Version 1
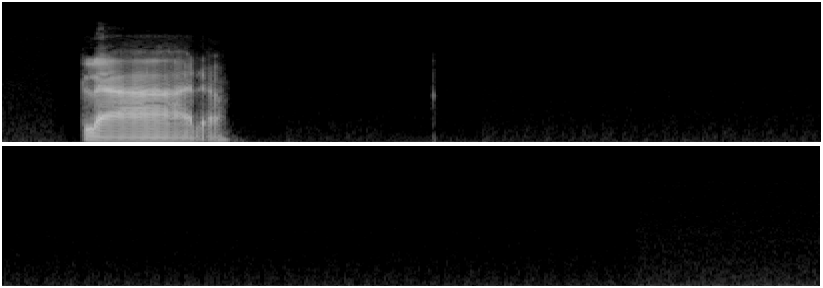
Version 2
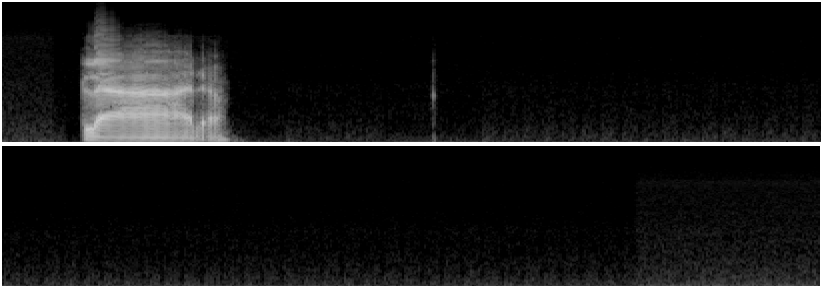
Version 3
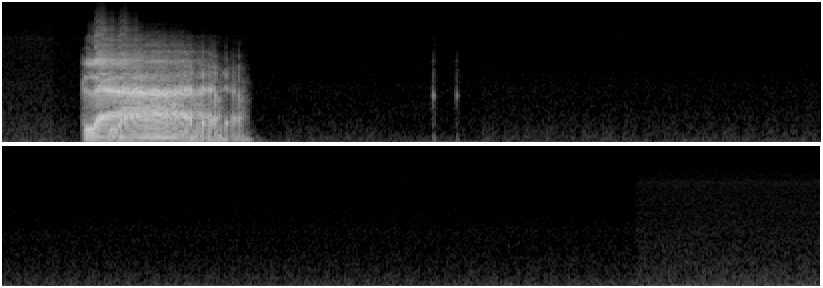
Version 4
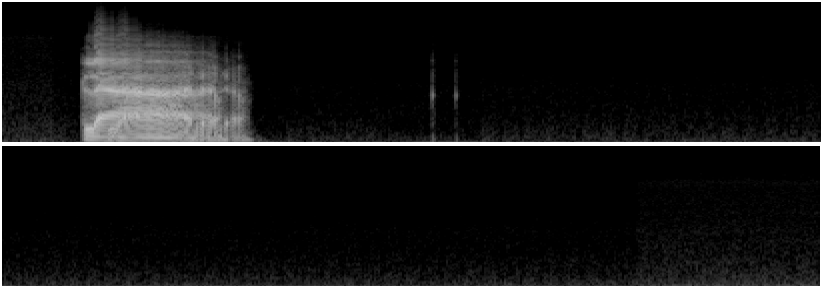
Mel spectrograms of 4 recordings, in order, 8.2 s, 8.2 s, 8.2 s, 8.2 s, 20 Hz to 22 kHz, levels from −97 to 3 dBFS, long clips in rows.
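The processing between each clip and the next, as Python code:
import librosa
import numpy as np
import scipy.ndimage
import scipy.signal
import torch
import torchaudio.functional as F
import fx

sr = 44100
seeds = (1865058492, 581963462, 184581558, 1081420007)

y1 = 10.0 ** (-15.0 / 20.0) * np.tanh(x / 10.0 ** (-15.0 / 20.0))
y1 = y1 * 10.0 ** (7.0 / 20.0)
y2 = y1 + 10.0 ** (-6.0 / 20.0) * np.pad(y1, (int(117 * sr / 1000.0), 0))[:len(y1)]
y3 = fx.vibrato(y2, sr, rate_hz=0.68, depth_cents=34.0)
y3 = y3 * 10.0 ** (-4.0 / 20.0)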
